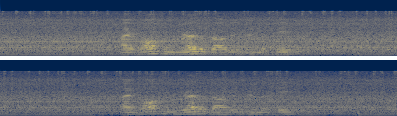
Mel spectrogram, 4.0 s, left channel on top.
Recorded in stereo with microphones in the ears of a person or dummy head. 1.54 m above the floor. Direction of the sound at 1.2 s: 50° left (ahead or behind).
